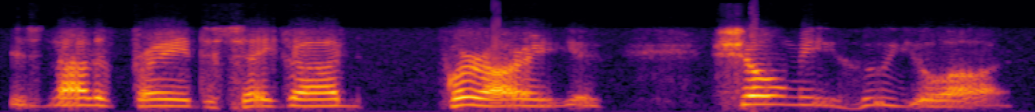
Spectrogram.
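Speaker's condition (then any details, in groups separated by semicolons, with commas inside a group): Cerebral palsy; staggers when walking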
